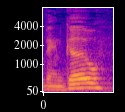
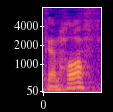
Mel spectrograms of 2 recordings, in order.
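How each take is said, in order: First: The name is said the usual American way. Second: The name is said the usual British way. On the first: "Americans tend to call him" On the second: "The British tend to call him"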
